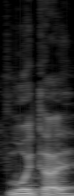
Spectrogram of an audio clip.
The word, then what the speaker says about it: Muay Thai: I have a son who lives in London who is very interested in Mai Tai. Is that how you pronounce it? Yeah, Muay Thai.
